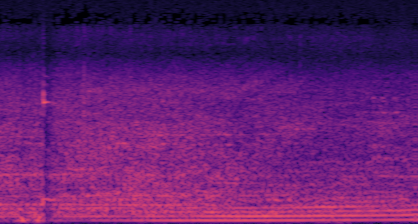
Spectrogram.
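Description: A nearby engine running steadily with a low hum, and a single short knock about half a second in.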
